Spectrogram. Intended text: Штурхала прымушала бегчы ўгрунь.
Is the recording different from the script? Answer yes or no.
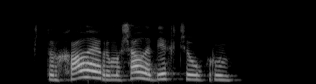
no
